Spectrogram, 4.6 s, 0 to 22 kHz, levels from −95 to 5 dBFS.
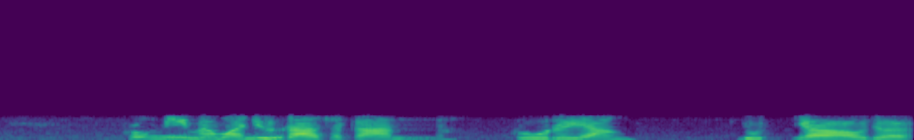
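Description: The whole clip has the G.729 codec's narrow 250 Hz to 3.7 kHz line band and plainly audible rough, synthetic texture, consistent with its 8 kbit/s model-based rebuild. The room noise sits about 21 dB under the speech and warbles through it. From 2.02 to 2.22 s, VoIP packet loss concealed by the speech codec stretches the last sound into a fading buzzy tone or coloured noise, and the sound stays weak briefly afterward.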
